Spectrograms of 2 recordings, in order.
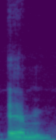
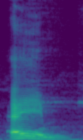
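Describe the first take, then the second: First: "एम" with short e, like letter M; wrong non-native vowel. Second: "एम" loud, with e gliding into i; correct "ei" diphthong. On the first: Teacher showing learners' mistake, "एम" as short "em". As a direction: drop the glide from "एम", say "em". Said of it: "इसको wrongly कैसे pronounce करते हैं". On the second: Teacher correcting learners, "एम" with a full ei glide. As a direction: open "एम" out into "eh-eem". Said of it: "correctly कैसे pronounce करना है". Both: Shown as a demonstration.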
